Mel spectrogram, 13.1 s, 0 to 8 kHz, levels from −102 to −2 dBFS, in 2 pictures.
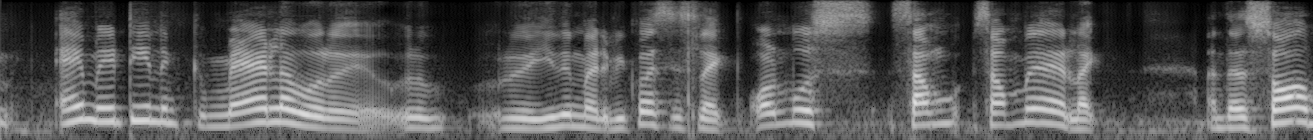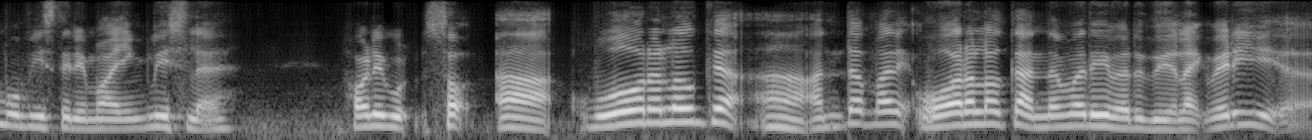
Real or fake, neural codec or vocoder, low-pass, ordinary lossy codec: fake; codec, 16 kHz, 2 kbps, X-Codec, HuBERT features, trained on LibriSpeech; none; none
